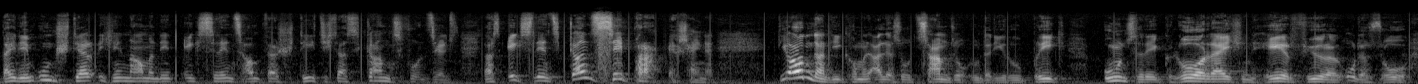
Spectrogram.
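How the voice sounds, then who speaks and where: An actor playing an obsequious, pushy court photographer in a satirical radio play, with a fawning, insistent manner. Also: male voice, medium pitch, big pitch swings, moderate pace, pushed and bright, a little hiss or hum. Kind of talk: satirical radio drama acting.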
